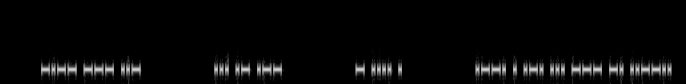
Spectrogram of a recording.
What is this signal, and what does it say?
Morse code, heard as a keyed tone, about 46 wpm, 700 Hz. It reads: YOU SAW THE PERSON?
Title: 4x Word-Spacing - Sentences from Top 400 Words - 45wpm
